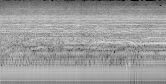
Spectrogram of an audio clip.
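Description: Live blues-rock band: an electric guitar playing bending, sustained notes over a long held low bass note, with little drumming.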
